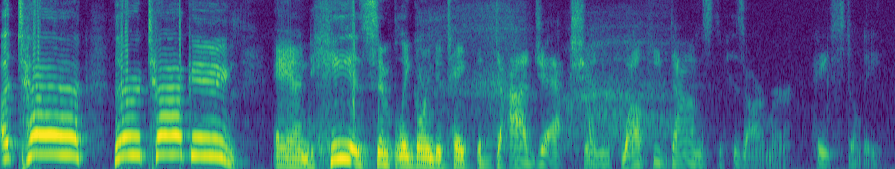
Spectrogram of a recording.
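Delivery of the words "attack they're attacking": shrill alarmed shout, very high and loud. Narrating the scene, voicing the guard who was just stabbed; guard yelling an alarm. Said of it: "is going to yell out".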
